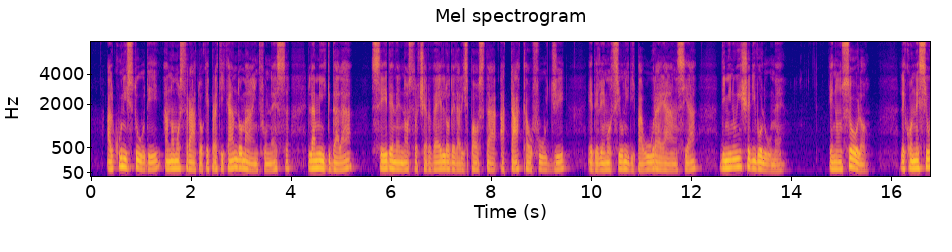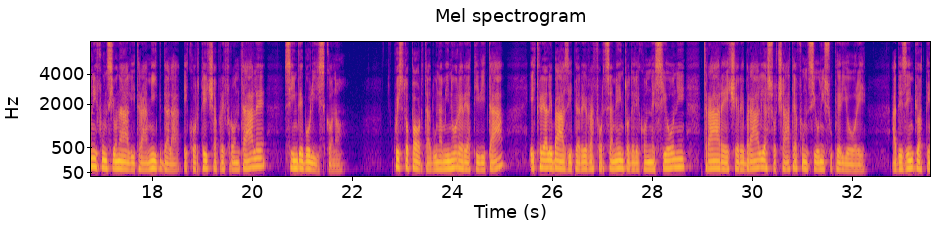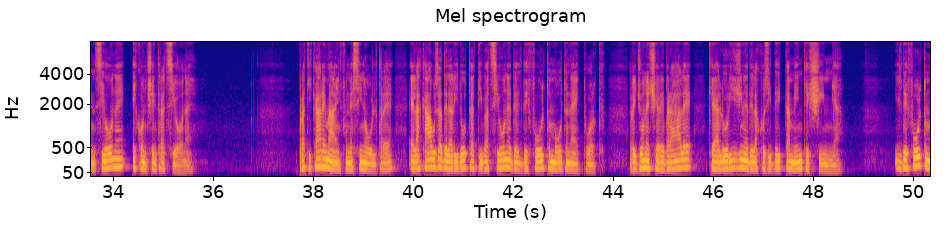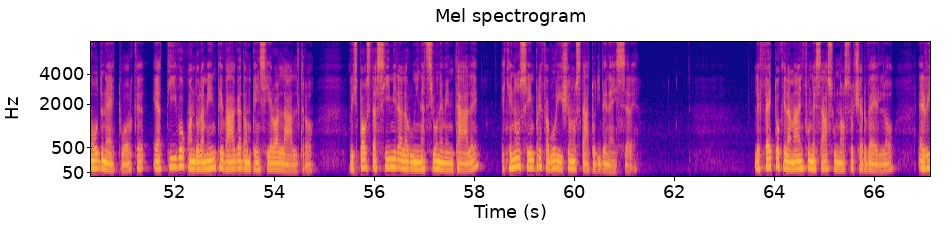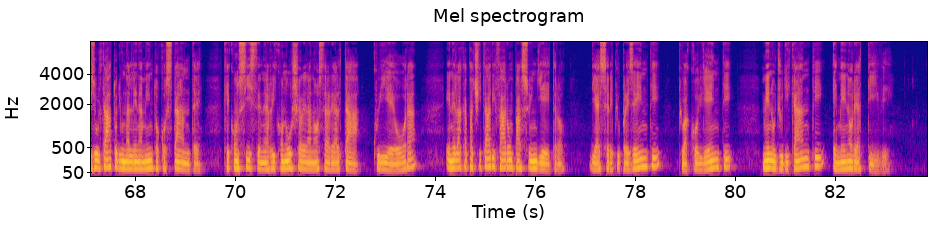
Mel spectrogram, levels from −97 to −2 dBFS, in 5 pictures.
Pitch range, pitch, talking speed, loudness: 100-120 Hz, 110 Hz, 115 wpm, -22 LUFS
